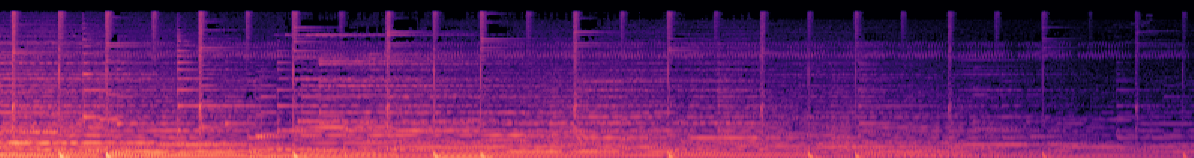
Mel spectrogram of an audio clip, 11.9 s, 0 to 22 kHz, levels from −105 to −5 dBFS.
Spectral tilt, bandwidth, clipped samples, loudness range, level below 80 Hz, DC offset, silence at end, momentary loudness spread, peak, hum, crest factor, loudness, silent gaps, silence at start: -6 dB/octave; 16 kHz; under 0.1%; 14 LU; -40 dBFS; under 0.1%; 0 s; 21 LU; -14 dBFS; none; 22 dB; -36 LUFS; none; 0 s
